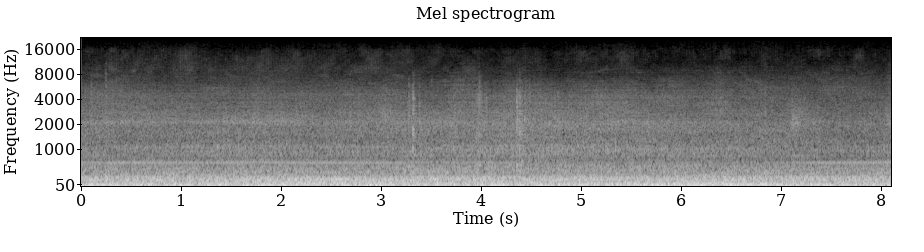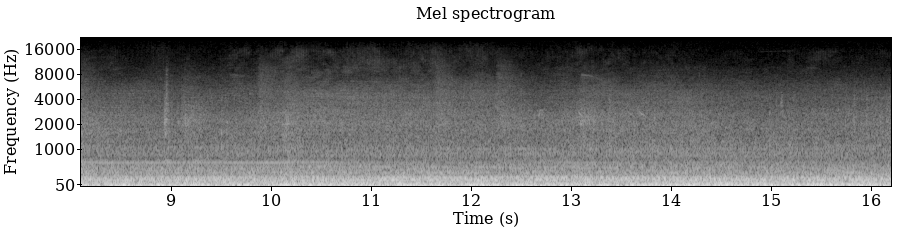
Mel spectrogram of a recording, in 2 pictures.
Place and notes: Albion St, Los Angeles, CA, USA - Construction of Albion Riverside Park
Morning construction sounds during the final construction phases of Albion Riverside Park.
